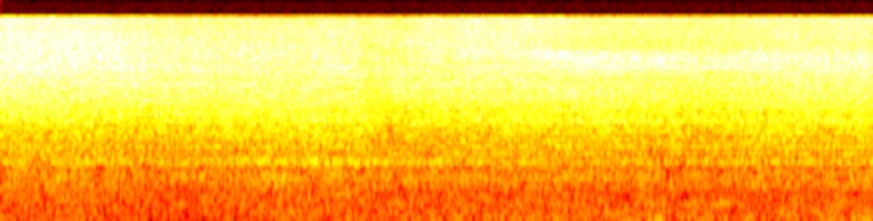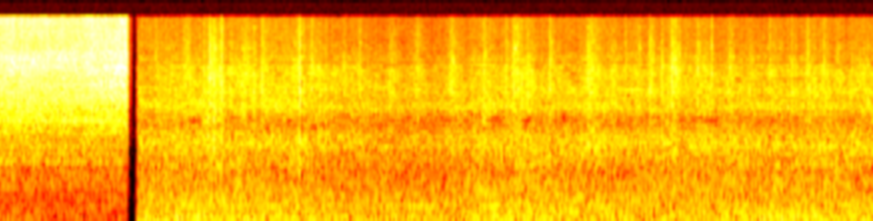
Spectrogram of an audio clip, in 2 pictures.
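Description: Moving train heard from the cab. First a loud, steady rushing hiss of air past the train, then, after an abrupt cut about seven and a half seconds in, the low steady rumble of the diesel locomotive running along the track.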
